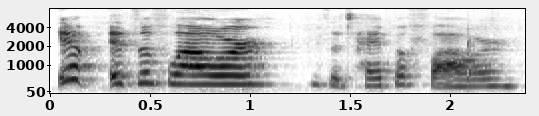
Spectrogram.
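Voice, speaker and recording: A woman in her twenties reads a children's storybook aloud expressively, pausing for emphasis and chatting with young listeners. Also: sits high, gravelly. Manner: animated, expressive, emphatic pauses on key words. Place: small room at home.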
